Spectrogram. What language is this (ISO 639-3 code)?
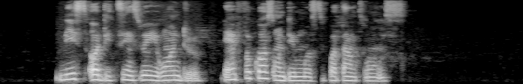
pcm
